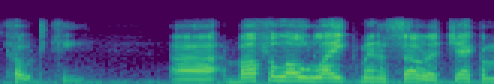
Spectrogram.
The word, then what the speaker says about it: Kotke: Kotke is how it's spelled. Kotke, Colt Key. I think that's how it's pronounced. Colt Key.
